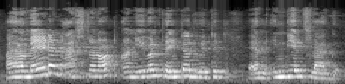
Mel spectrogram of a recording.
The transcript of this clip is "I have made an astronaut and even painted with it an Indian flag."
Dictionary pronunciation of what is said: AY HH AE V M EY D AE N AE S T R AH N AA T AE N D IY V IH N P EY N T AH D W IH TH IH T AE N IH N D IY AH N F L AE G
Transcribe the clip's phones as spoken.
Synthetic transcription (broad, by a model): AY HH AE V M EY D AE N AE S T R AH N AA T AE N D IY V IH N P EY N T AH D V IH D IH T AE N IH N D IY AH N F L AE G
